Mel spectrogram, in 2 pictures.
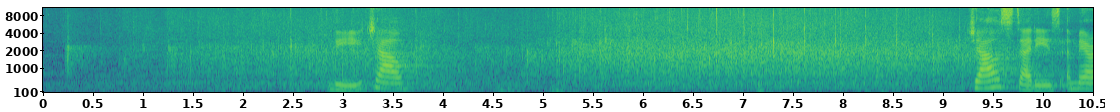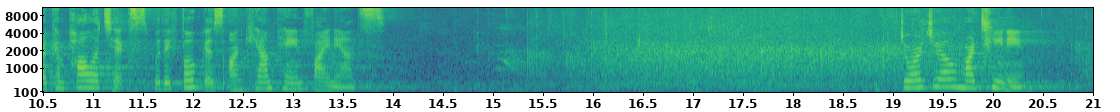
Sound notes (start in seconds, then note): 0.6 applause; 15.0 applause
